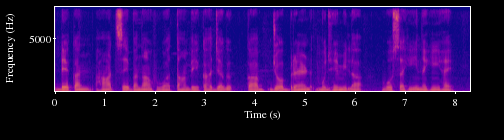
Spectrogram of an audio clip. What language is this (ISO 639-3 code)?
urd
